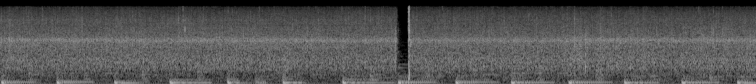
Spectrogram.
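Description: Minced beef and chopped vegetables sizzling in a frying pan as the meat browns, a steady hiss, with a low beat of background music underneath.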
